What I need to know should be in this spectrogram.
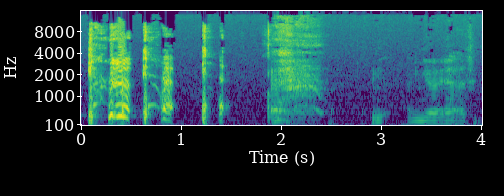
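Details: Collection of performed adult cough sounds: a run of about six short, sharp coughs, then a breathy exhale and a voiced groan.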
